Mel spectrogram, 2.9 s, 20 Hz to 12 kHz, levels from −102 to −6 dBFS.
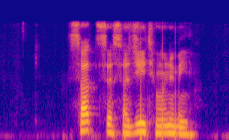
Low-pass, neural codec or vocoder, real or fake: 7.2 kHz; codec, 16 kHz, 6 kbps, DAC; fake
